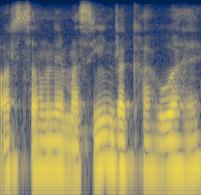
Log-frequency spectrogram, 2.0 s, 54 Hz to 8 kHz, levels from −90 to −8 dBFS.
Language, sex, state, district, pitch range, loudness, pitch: Hindi, male, Jharkhand, Deoghar, 105-110 Hz, -18 LUFS, 110 Hz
